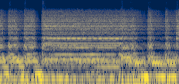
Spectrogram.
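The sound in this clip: Electric guitar through a phase-reversed Axolotl pedal alongside a Klon pedal gives a gritty, overdriven tone, with many quick strums at the start and end framing a sustained ringing chord in the middle.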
